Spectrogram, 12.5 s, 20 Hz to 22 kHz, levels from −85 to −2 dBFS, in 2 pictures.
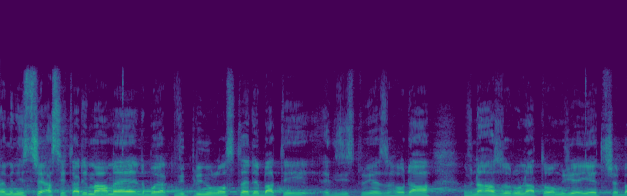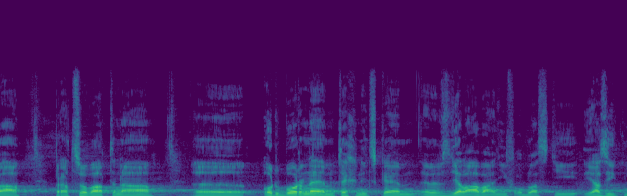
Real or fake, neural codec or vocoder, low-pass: real; none; 14.4 kHz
